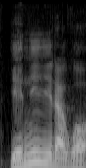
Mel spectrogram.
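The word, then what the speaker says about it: 円仁: 입당 구법 순례 행길 예닌이라고 하는 사람이에요 일본 발음으로는 이 사람 굉장히 특이해요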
